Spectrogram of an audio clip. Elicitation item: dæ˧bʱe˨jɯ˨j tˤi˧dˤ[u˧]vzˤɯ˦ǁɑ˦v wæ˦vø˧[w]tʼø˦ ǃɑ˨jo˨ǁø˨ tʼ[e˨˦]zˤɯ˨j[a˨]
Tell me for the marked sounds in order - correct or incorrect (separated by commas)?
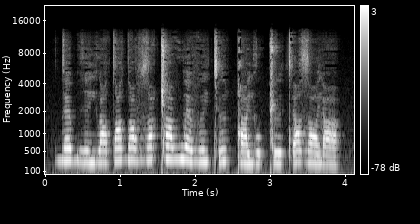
incorrect, incorrect, incorrect, incorrect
